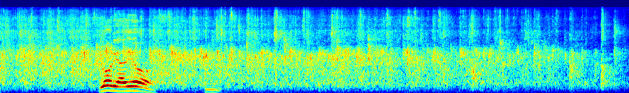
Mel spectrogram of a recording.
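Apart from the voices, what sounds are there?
church congregation applauding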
